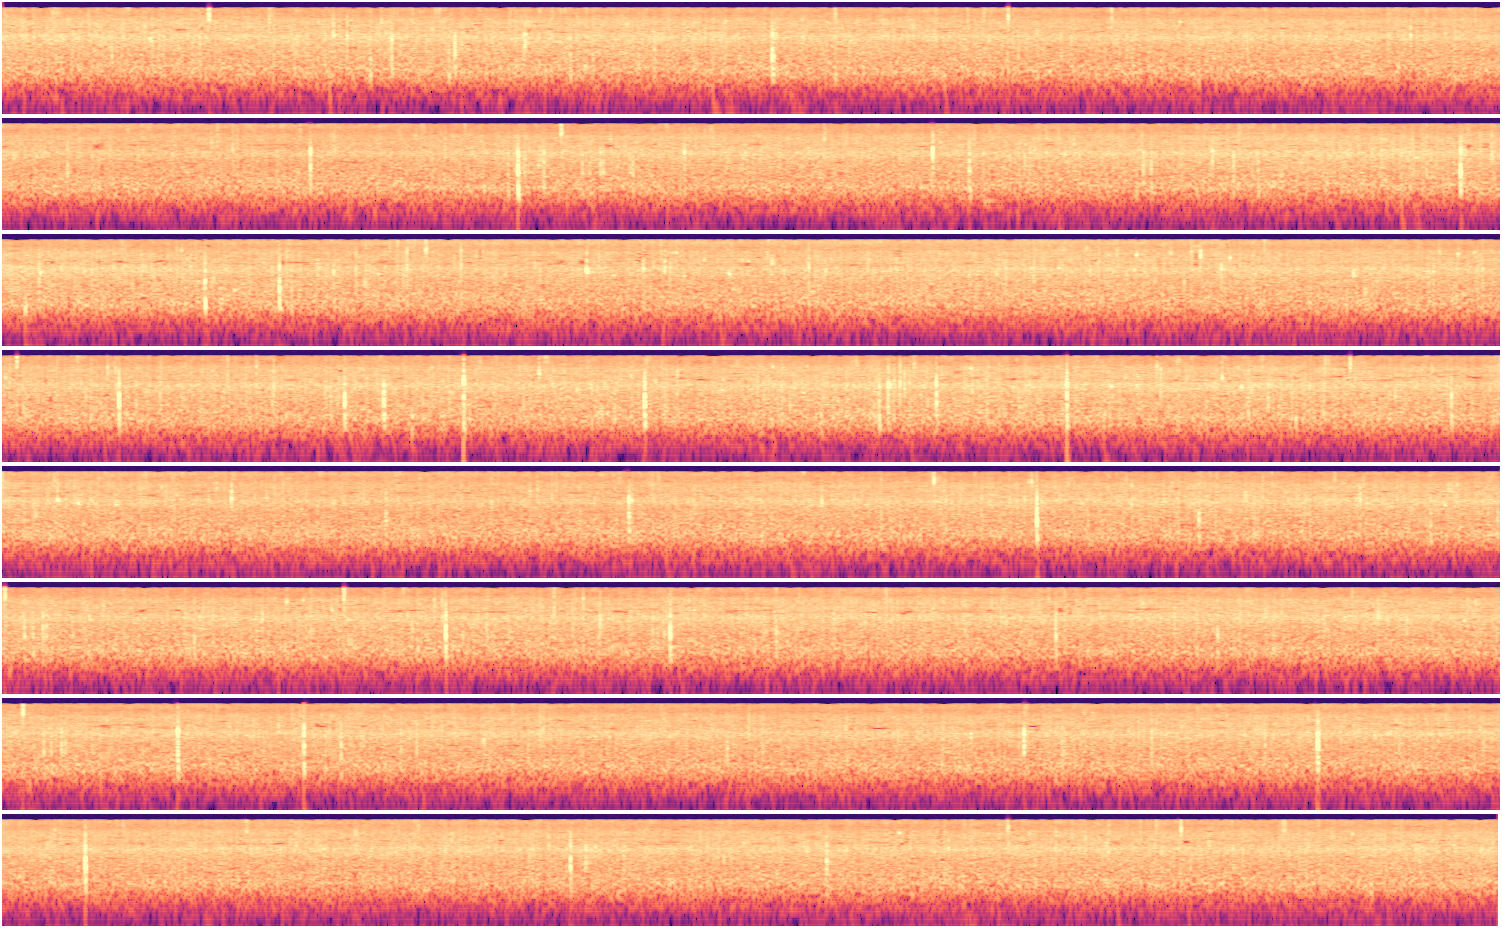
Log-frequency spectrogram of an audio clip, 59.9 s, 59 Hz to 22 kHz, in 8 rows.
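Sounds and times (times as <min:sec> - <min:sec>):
rain hissing on pond: 0:00.0 - 0:59.9
rain drop ticks: 0:10.0 - 0:18.9, 0:23.0 - 0:23.2, 0:23.8 - 0:30.5, 0:37.1 - 0:40.9, 0:45.0 - 0:47.0, 0:51.3 - 0:51.7, 0:55.2 - 0:56.7.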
